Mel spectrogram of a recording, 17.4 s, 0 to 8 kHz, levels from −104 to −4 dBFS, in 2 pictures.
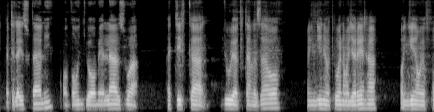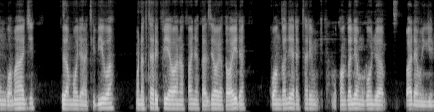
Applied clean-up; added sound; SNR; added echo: none; none; none; none.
